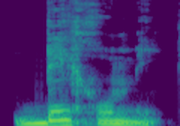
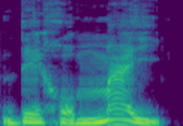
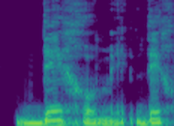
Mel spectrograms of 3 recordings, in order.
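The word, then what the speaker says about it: δέχομαι: Si no conocemos el tema de los diptongos, vamos a pronunciarla dejomai, pero no es una lectura correcta, sino el diptongo alfa y iota lo debemos leer como una E.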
